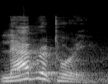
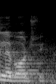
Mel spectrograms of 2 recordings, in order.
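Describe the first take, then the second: First: It is said with an American accent. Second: It is said with a South Asian accent. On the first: The listener understood it. "ओ you mean लैबोरेटोरी" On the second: The listener did not understand it. "हम तो कहते हैं लेबॉर्ट्री कहते हैं"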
